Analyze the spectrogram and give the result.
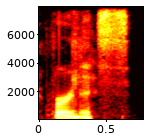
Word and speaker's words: Furness: I mean, it's spelled differently. It's spelled F-U-R-N-E-S-S, but yes, Furnace, Lady Furnace.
